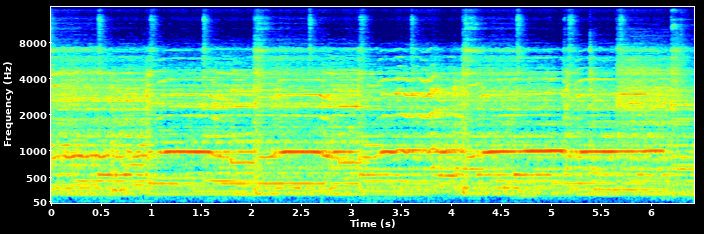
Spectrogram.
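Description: Karaoke backing track playing an instrumental break: a sustained lead melody over a steady beat of about two strikes a second, with no voice singing.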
